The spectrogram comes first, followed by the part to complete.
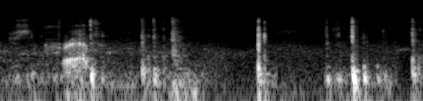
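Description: Typing on a computer keyboard: irregular, scattered key clicks while code is being entered, with a short murmured voice about a second in.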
